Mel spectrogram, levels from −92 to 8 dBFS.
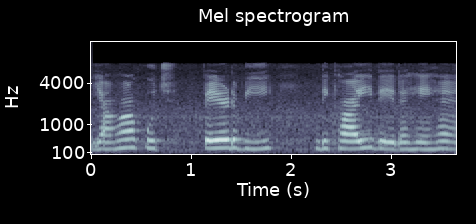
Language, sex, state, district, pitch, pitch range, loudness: Hindi, female, Haryana, Jhajjar, 240 Hz, 230-260 Hz, -16 LUFS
